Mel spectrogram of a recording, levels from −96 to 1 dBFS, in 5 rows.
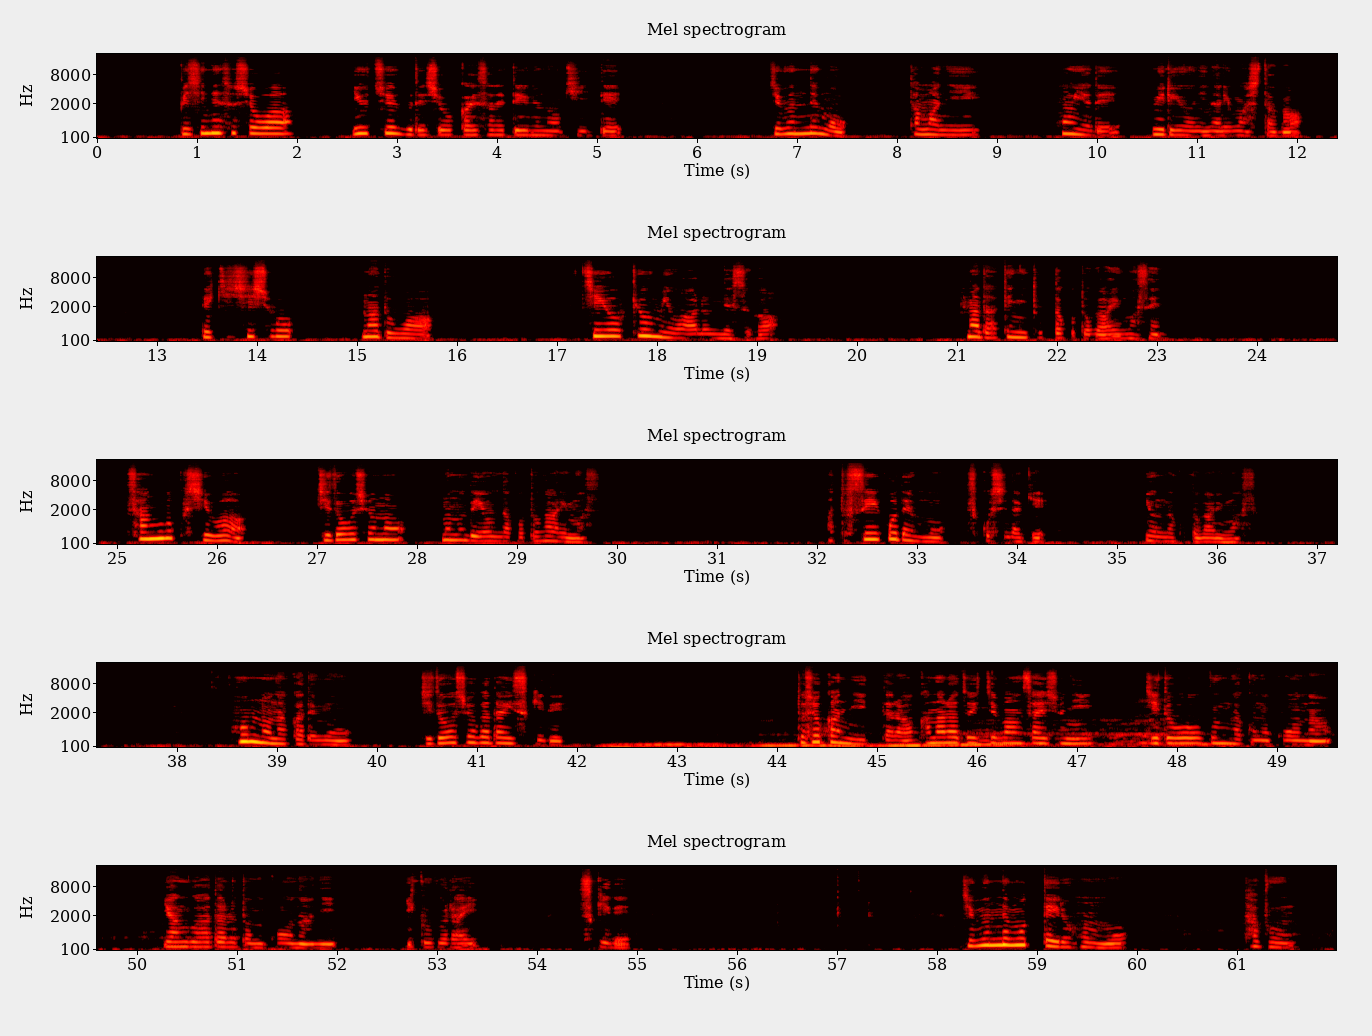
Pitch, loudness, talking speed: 190 Hz, -47 LUFS, 180 characters per minute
